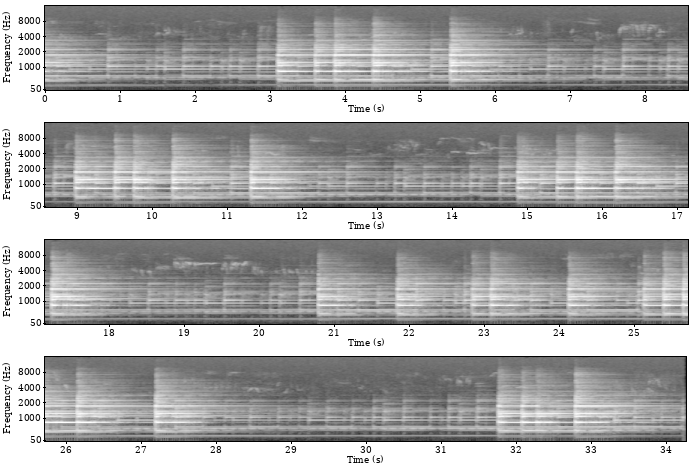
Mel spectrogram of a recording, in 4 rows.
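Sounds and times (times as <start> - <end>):
church bells ringing in San Gregorio di Stellanello, Liguria: 0.0 - 34.2.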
